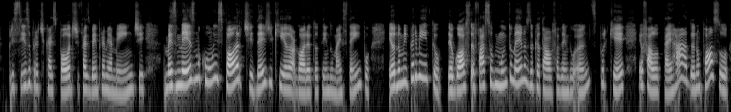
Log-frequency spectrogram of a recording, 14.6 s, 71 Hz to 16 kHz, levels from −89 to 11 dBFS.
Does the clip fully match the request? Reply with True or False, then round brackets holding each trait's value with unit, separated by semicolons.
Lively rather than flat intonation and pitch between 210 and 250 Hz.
True (5.7 semitones; 225 Hz)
